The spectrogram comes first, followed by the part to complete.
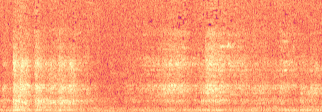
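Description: Faint rustling of clothing fabric being handled, strongest at the start, over a steady low hum.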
